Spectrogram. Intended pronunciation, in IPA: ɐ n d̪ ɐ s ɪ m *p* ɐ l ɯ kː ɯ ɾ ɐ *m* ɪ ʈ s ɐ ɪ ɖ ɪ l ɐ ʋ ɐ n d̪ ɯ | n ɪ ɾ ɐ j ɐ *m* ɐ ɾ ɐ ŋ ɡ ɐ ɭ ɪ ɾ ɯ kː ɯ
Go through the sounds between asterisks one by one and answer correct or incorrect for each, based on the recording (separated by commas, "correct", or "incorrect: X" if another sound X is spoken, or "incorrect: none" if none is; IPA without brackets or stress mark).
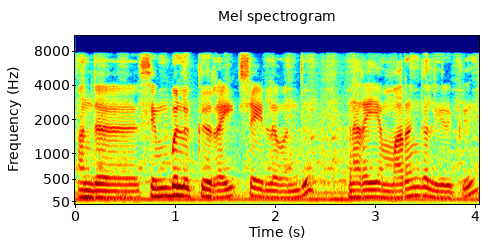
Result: incorrect: b, incorrect: none, correct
